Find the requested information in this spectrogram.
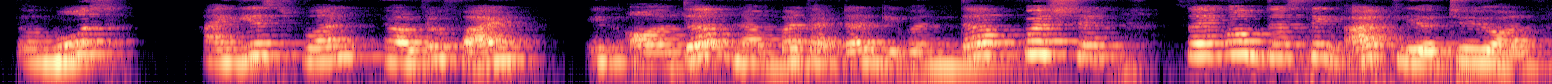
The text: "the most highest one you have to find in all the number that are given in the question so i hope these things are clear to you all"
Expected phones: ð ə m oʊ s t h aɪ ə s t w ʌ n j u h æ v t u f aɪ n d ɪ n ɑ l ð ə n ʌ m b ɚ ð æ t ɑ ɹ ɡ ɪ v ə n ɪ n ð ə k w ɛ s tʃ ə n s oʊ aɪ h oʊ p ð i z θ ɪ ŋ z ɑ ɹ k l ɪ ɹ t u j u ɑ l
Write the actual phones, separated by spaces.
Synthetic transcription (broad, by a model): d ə m oʊ s t h aɪ ə s t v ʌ n j u h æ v t u f aɪ n d ɪ n ɑ l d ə n ʌ m b ɚ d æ t ɑ ɹ ɡ ɪ v ə n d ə k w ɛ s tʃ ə n s oʊ aɪ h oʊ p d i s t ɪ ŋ ɑ ɹ k l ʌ ɹ t u j u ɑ l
